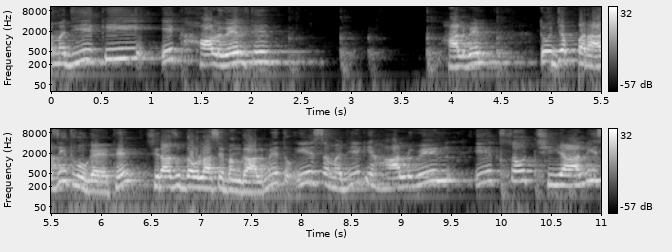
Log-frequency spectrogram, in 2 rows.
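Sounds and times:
man speaking: 0.0s - 2.6s, 3.9s - 11.0s.

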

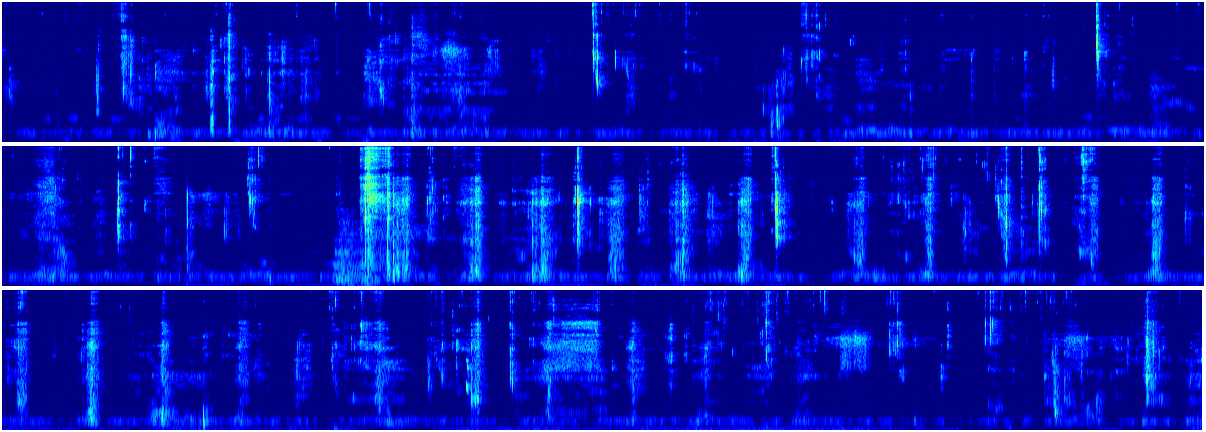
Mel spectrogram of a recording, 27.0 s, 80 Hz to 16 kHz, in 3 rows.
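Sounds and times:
close-up wet chewing: 0.0s - 27.0s
faint low hum: 0.0s - 27.0s.

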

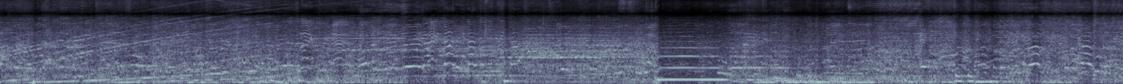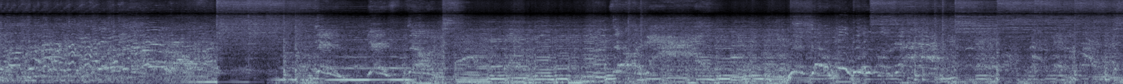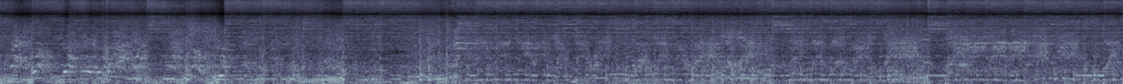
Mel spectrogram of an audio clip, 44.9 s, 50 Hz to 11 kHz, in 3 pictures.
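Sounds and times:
electric guitars: 0.0s - 44.9s
drum and cymbal hits: 17.6s - 21.3s, 22.5s - 44.9s.

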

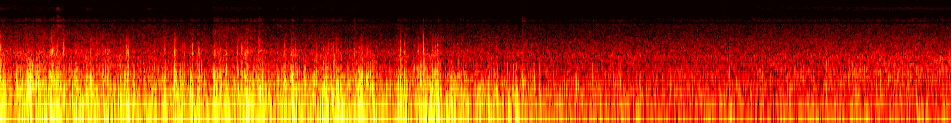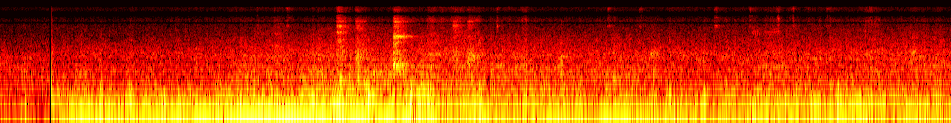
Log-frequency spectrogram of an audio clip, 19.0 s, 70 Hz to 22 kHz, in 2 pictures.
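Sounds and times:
outdoor ambience: 0.0s - 19.0s
wind on microphone: 0.0s - 19.0s.

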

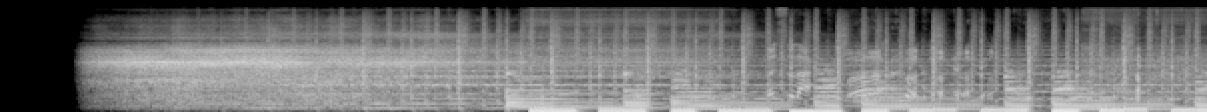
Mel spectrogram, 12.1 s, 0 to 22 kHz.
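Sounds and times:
jet engines whining: 0.8s - 8.0s.

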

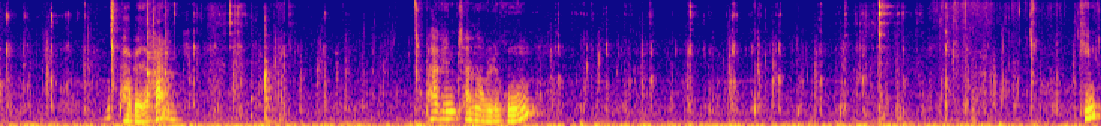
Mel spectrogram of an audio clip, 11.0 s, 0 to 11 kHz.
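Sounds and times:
soft chewing: 0.0s - 11.0s.

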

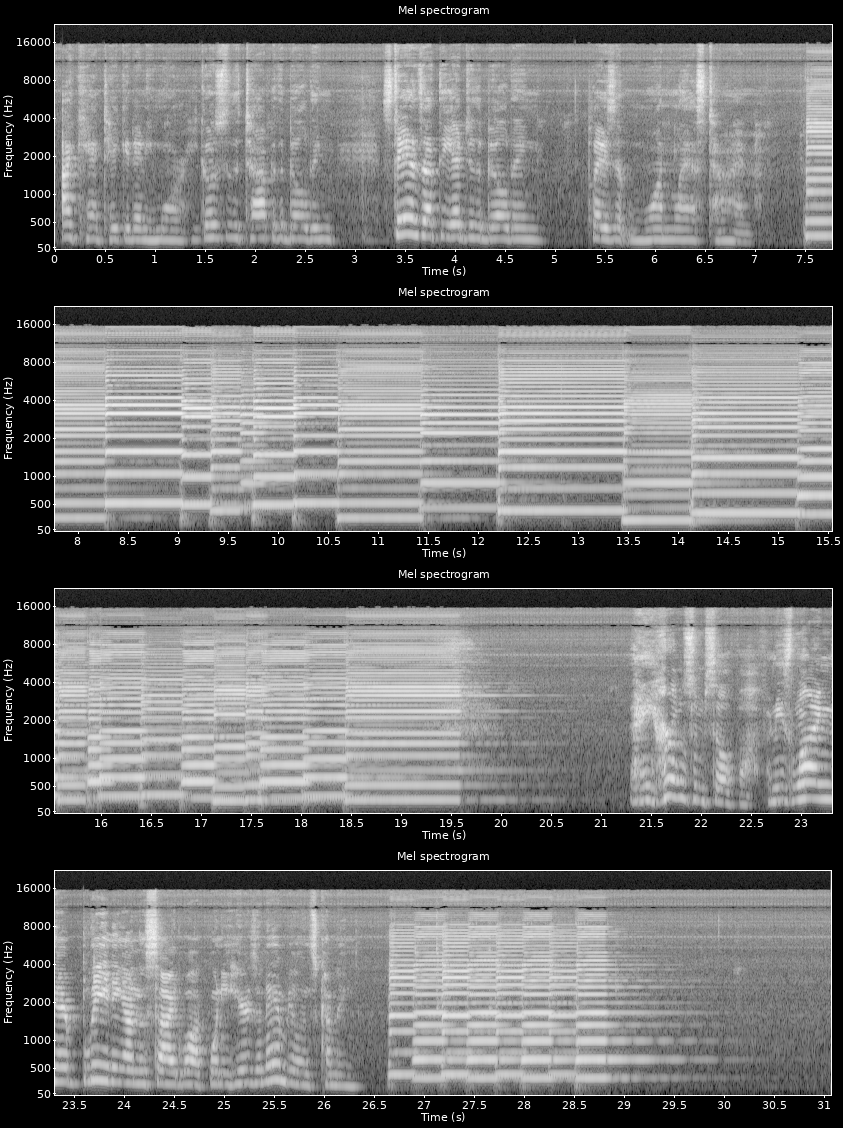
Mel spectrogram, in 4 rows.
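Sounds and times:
electronic keyboard melody: 7.5s - 20.8s, 26.6s - 30.4s.

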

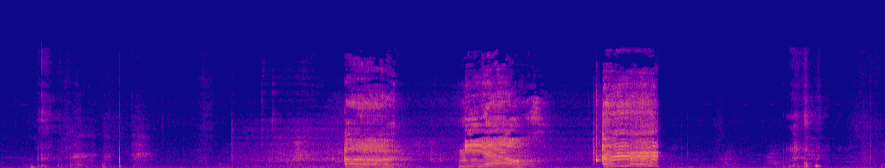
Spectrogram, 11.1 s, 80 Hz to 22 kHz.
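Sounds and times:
person's shrill wordless cry: 7.5s - 8.3s.

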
